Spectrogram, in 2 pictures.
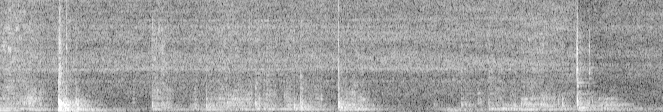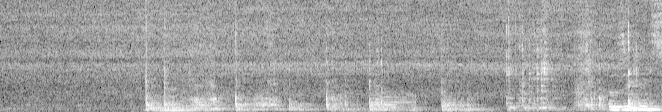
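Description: Blackberry jam with lemon being stirred in a pot as it reduces, with repeated scraping strokes over a steady bubbling sizzle and hiss, close and moderately loud, no talk.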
